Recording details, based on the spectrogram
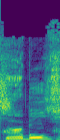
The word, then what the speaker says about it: Goebbels: What do we say his name Goebbels. – Is? Goebbels.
